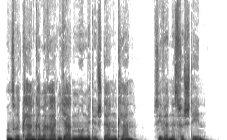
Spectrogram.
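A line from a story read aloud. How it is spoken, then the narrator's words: Soft meow-like speech. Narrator (German): miaute Farnherz leise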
